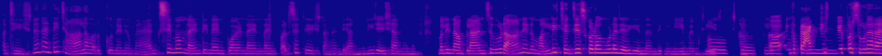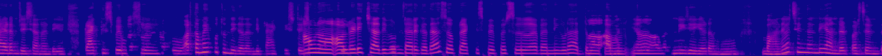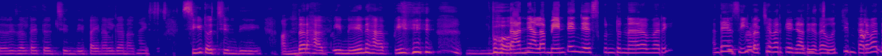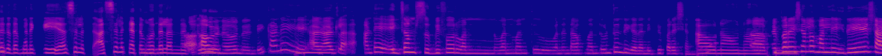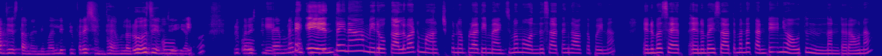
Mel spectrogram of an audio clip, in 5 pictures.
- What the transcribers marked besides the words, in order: in English: "మాక్సిమం నైన్టీ నైన్ పాయింట్ నైన్ నైన్ పర్సెంట్"; other background noise; in English: "ప్లాన్స్"; in English: "చెక్"; in English: "క్లియర్"; in English: "ప్రాక్టీస్ పేపర్స్"; in English: "ప్రాక్టీస్ పేపర్స్"; in English: "ప్రాక్టీస్ టెస్ట్"; in English: "ఆ ఆల్రెడీ"; other noise; in English: "సో, ప్రాక్టీస్"; in English: "హండ్రెడ్ పర్సెంట్ రిజల్ట్"; in English: "నైస్"; in English: "ఫైనల్‌గా"; in English: "హ్యాపీ"; laughing while speaking: "హ్యాపీ. బావుంది"; in English: "హ్యాపీ"; in English: "మెయింటైన్"; chuckle; in English: "ఎగ్జామ్స్ బిఫోర్ వన్ వన్"; in English: "వన్ అండ్ ఆఫ్"; in English: "ప్రిపరేషన్‌లో"; in English: "స్టార్ట్"; laughing while speaking: "ప్రిపరేషన్ టైమ్‌లో రోజు"; in English: "ప్రిపరేషన్ టైమ్‌లో"; in English: "ప్రిపరేషన్ టైమ్‌లో"; unintelligible speech; in English: "మాక్సిమం"; in English: "కంటిన్యూ"
- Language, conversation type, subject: Telugu, podcast, ఒక అలవాటును మార్చుకోవడానికి మొదటి మూడు అడుగులు ఏమిటి?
